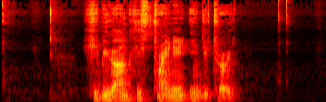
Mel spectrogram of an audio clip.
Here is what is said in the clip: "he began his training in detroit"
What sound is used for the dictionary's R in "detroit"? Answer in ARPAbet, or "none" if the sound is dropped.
R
